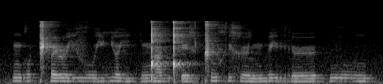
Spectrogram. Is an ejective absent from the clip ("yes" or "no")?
no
